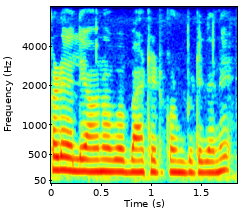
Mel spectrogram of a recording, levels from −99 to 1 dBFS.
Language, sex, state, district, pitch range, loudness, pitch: Kannada, female, Karnataka, Dakshina Kannada, 190-205 Hz, -13 LUFS, 195 Hz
